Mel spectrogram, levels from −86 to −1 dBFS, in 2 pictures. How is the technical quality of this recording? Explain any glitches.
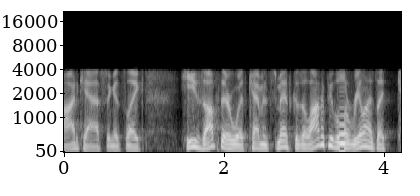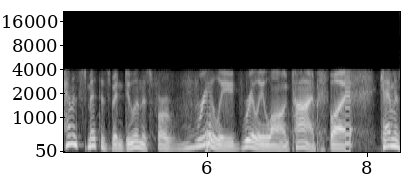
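The recording has two audible problems: narrowband Bluetooth coding throughout and three short packet-repeat buzzes.

Bluetooth CVSD headset codec, throughout: the 64 kbps one-bit delta coding cuts everything above 4 kHz, roughens s sounds and leaves a granular hiss under the speech.

Bluetooth headset packet repeated, three times. Each time, the headset re-decoded the previous packet at a 3.75 ms period, producing a buzz near 267 Hz:
At 3.45–3.52 s, after "a lot of people" and before "realize like", a steady buzz covers about 64 ms.
At 5.99–6.05 s, between "doing this for a" and "really long time", about 49 ms of repeats are scattered across 67.5 ms as brief broken bursts.
At 7.74–7.83 s, after "really long time", a steady buzz lasts about 56 ms.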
